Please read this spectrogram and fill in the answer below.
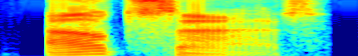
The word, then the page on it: outsat: British English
